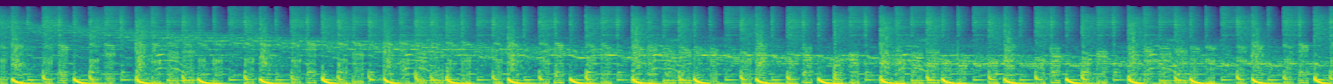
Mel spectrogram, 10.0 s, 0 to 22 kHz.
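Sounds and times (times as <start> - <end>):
acid techno music: 0.0 - 10.0
kick drum: 0.0 - 10.0
ticking hi-hats: 0.0 - 10.0.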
